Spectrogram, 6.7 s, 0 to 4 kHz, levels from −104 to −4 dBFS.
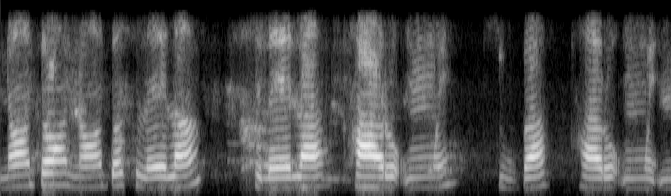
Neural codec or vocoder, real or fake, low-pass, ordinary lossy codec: none; real; 3.6 kHz; none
